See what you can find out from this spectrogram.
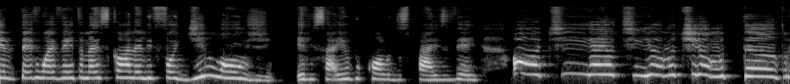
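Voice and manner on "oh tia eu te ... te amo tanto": put-on high child voice, gushing; imitating a small child's affection; little child. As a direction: coo it like a little boy hugging his teacher. Child runs to teacher quoted.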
